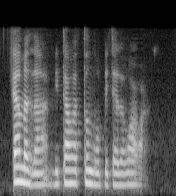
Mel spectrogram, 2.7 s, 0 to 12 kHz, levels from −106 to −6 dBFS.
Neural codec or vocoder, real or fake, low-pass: codec, 16 kHz, 0.8 kbps, ZipCodec; fake; 7.2 kHz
